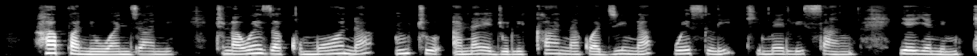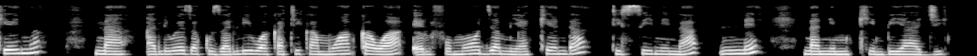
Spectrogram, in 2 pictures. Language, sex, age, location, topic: Swahili, female, 25-35, Nakuru, education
